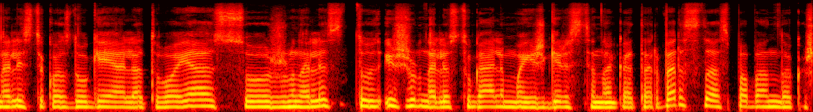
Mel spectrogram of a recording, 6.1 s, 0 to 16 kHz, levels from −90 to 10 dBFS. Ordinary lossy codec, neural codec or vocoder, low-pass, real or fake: AAC, 96 kbps; vocoder, 44.1 kHz, 128 mel bands every 256 samples, BigVGAN v2; 14.4 kHz; fake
